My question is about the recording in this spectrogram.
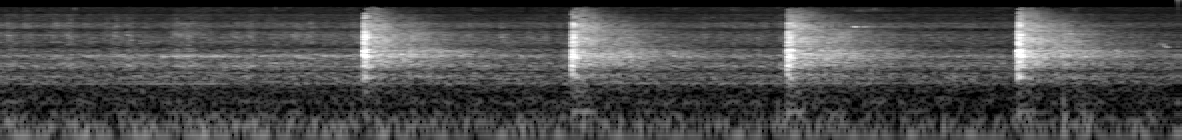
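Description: Low rumble of a slow-moving diesel locomotive with four sharp metallic clanks, evenly spaced about a second apart, beginning about two seconds in.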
